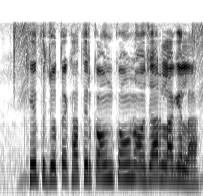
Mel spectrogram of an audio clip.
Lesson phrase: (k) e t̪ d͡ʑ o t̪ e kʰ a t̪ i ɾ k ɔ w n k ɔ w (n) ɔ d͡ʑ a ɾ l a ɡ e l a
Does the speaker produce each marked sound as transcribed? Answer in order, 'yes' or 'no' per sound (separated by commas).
no, yes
